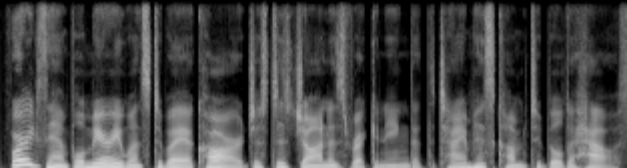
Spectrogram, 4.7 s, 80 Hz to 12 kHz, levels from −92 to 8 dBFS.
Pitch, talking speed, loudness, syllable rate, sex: 190 Hz, 280 wpm, -18 LUFS, 6.0 syllables/s, female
